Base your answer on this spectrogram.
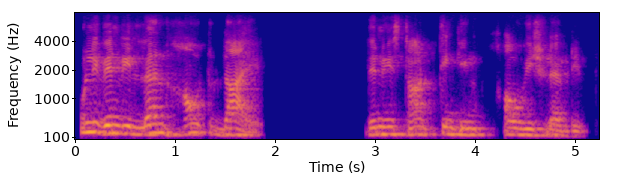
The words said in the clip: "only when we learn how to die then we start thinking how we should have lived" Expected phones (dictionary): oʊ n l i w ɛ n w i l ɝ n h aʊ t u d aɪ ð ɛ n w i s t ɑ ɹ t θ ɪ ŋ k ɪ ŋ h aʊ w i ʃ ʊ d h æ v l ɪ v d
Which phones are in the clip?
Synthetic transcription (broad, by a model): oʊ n l i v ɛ n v i l ɝ n h aʊ t u d aɪ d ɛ n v i s t ɑ ɹ t t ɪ ŋ k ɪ ŋ h aʊ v i ʃ ʊ d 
